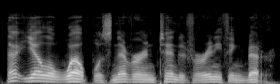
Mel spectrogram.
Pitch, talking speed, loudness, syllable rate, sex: 115 Hz, 195 wpm, -18 LUFS, 6.1 syllables/s, male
